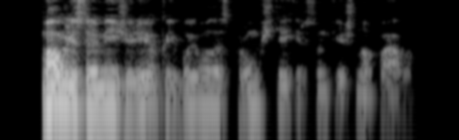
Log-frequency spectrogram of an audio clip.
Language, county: Lithuanian, Kaunas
